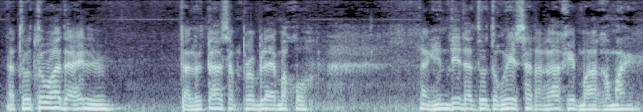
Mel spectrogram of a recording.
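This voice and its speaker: An actor playing a grave, wealthy male boss in an emotional, deliberate radio drama style. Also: mid-range voice, steady tone, a little hiss or hum, close to an everyday voice. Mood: sincere, relieved. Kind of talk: Filipino radio drama acting.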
